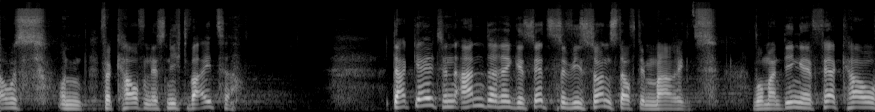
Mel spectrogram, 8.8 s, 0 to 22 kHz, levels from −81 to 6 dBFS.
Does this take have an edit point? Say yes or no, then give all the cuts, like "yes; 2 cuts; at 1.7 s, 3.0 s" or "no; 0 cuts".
yes; 1 cut; at 3.8 s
